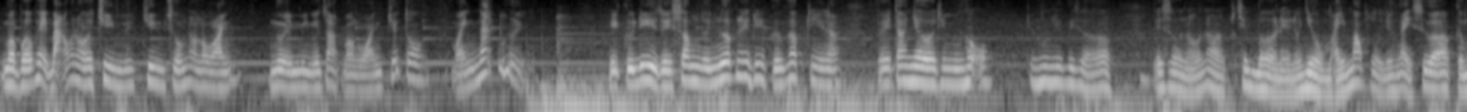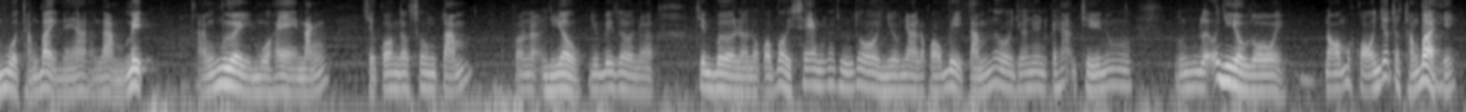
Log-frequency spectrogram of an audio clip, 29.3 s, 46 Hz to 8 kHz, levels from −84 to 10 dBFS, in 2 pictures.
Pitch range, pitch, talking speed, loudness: 125-170 Hz, 145 Hz, 250 wpm, -21 LUFS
